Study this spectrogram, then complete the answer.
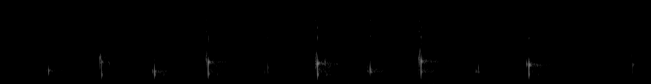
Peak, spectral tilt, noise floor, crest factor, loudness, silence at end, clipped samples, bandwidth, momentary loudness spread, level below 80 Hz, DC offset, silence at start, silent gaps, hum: -26 dBFS; -2.5 dB/octave; -84 dBFS; 34 dB; -56 LUFS; 0.2 s; under 0.1%; 15 kHz; 15 LU; under -90 dBFS; under 0.1%; 0.5 s; none; none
